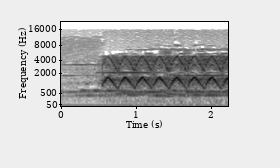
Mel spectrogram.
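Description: Emergency vehicle siren starting about half a second in, a fast yelp that rises and falls about four times a second.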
